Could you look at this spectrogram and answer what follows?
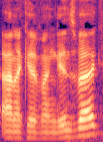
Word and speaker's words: Anneke Van Giersbergen: interview with Anneke Van Giersbergen. I hope I'm pronouncing that right.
